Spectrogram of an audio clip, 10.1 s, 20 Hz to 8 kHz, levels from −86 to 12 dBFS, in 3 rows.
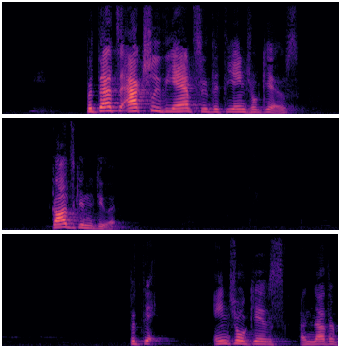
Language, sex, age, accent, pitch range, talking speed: English, male, 30-49, American, 140-205 Hz, 115 wpm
